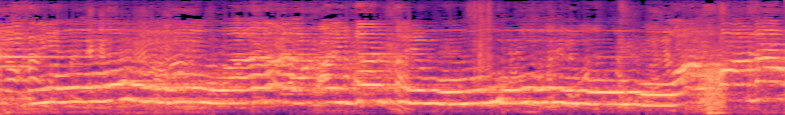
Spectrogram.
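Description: A boy qari reciting the Quran in melodic tilawah style into a microphone, holding one long ornamented phrase on a wavering note. About seven seconds in the phrase breaks off and a new phrase begins on a higher pitch.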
